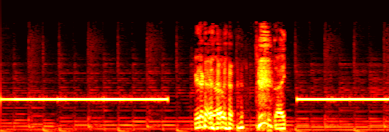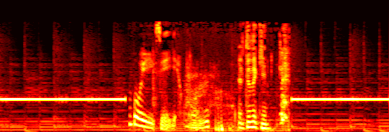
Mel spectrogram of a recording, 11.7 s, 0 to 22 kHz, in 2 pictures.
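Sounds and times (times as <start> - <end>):
high-pitched censor bleep tone: 0.0 - 2.5, 4.4 - 7.8, 10.2 - 11.6
speech: 2.9 - 4.5, 7.8 - 10.2
laughter: 3.0 - 4.1.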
